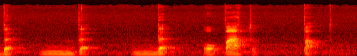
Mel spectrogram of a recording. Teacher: aqui o ar está sendo obstruído nesse caso é bilabial né pelos lábios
